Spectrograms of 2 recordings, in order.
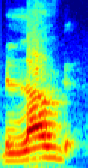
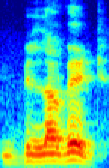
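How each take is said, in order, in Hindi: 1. -ed का अंत सिर्फ़ सादा d ध्वनि है। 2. -ed का अंत एक अतिरिक्त शब्दांश है। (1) "जब आप यूज करते हो बाई के साथ" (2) "जब आप एज एडजेक्टिव इस तरह से आप यूज करते हो"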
